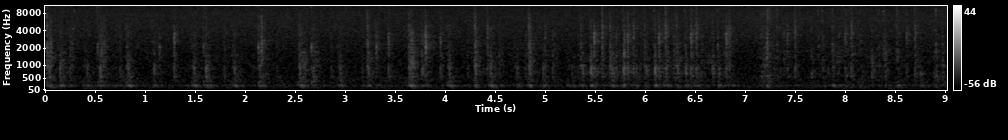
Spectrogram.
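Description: Fingertips press the plastic piano keys of a hollow red plastic toy keyboard, producing a quick, irregular run of short, light clicks. The clicks are quiet and dry, with a faint steady hum underneath.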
